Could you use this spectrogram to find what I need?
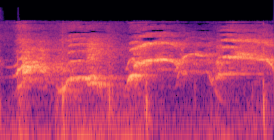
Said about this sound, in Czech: Je slyšet křik, tušíme údiv a zděšení. Ať jsou záběry pro svou krutost rozostřené, je jasné, že se na místě děje něco děsivého.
